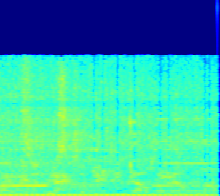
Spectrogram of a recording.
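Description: Forklift engine idling: a steady low drone with an even pulse. Faint voices can be heard over it.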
